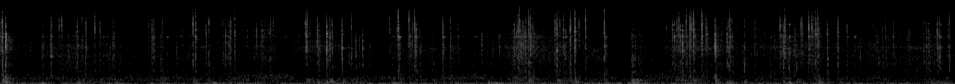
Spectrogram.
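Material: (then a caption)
Wood. Fingertips and nails push the colored wooden beads along the metal rods of a large wooden-framed abacus, making a steady run of quick, bright clacks. The clicks are sharp and dry with almost no ring, set against a faint crinkle-like texture.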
